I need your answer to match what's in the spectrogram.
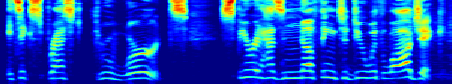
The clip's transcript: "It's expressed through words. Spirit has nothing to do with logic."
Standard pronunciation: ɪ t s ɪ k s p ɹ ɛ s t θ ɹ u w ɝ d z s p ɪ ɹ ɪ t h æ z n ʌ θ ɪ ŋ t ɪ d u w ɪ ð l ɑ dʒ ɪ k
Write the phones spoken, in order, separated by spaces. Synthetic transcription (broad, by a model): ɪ t s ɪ k s p ɹ ɛ s θ ɹ u w ɝ d z s p ɪ ɹ ɪ t h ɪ z n ʌ θ ɪ ŋ t ɪ d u w ɪ ð l ɑ dʒ ɪ k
